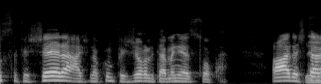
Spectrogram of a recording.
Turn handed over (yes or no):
no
